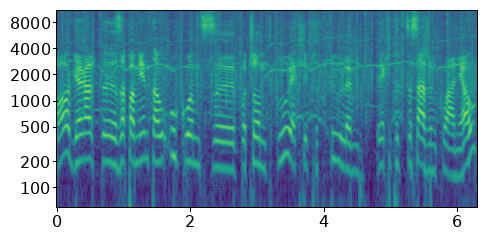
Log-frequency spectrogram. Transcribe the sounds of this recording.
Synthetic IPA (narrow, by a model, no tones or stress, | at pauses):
ɔɡɛɾalt̪zapamʲjɛnt̪awukwɔnt̪spɔt͡ʂɔnt̪kujakɕɛpʂɛt̪kɾulɛm | jakɕɛpʂɛt̪̚t̪sɛsaʐɛmkwaɲaw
